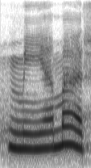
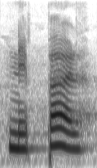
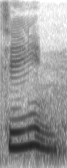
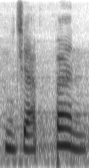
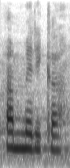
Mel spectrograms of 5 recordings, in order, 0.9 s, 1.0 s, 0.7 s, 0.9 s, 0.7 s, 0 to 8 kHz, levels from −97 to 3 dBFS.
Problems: none marked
